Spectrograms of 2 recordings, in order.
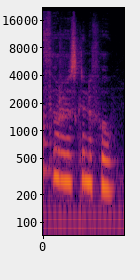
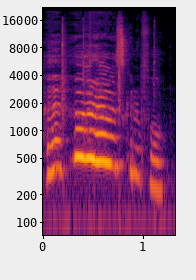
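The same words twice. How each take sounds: First: It is said in her normal voice. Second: It is said in a put-on voice.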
